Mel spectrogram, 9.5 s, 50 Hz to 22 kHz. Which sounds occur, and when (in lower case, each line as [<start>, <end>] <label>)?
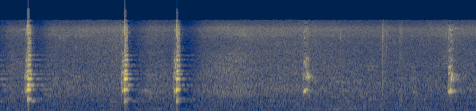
[0.00, 9.52] roadway noise
[0.42, 0.81] honking
[0.73, 2.62] car passing by
[2.40, 2.69] honking
[3.37, 3.48] tick
[3.45, 3.78] honking
[3.84, 6.81] car passing by
[6.00, 6.25] dog
[6.75, 6.81] tick
[7.62, 7.74] generic impact sounds
[7.95, 8.05] generic impact sounds
[8.91, 9.14] dog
